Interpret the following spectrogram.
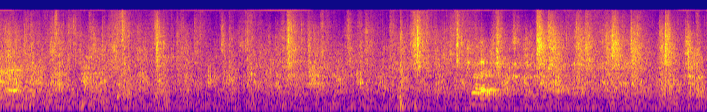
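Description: A horse walking on arena sand, with a person's footsteps: a steady run of soft, irregular steps. Brief faint talk comes about seven seconds in.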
